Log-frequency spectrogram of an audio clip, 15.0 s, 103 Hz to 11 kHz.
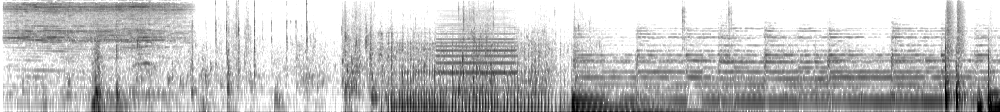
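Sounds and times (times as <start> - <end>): steady multi-note tone: 6.4 - 8.4.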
